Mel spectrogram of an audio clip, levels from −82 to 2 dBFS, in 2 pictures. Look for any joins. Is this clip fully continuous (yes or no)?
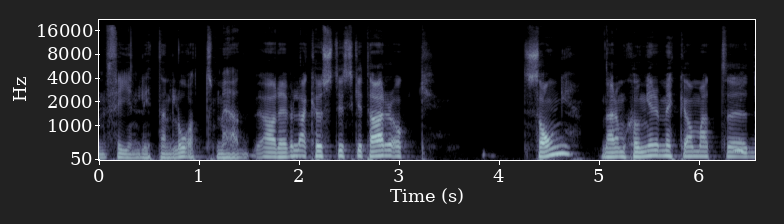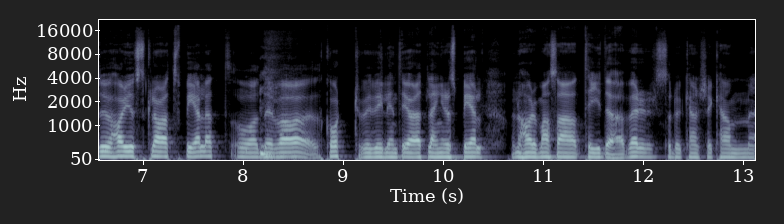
no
